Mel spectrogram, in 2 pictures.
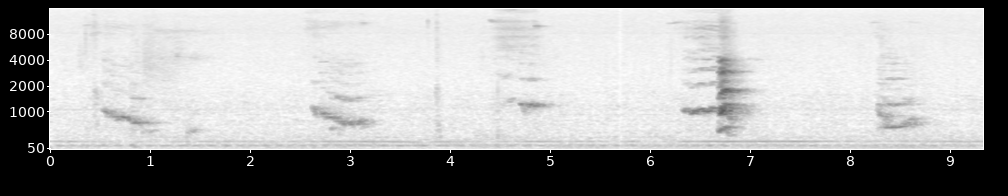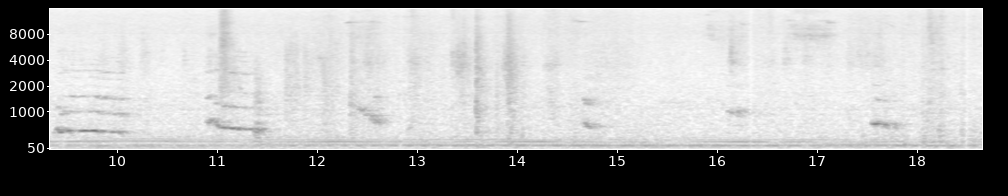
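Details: Cavalier King Charles Spaniel puppies of Robin's litter on an indoor kitchen livestream, whimpering softly: short, thin rising squeaks repeated about every one to two seconds, some doubled, over a steady low electrical hum and faint knocks.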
